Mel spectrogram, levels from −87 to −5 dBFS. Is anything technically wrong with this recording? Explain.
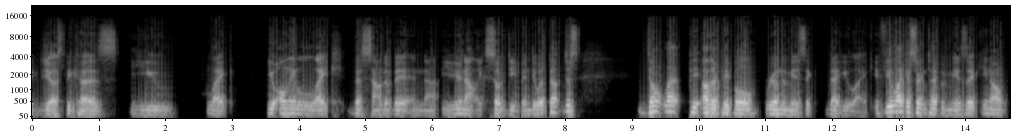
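Yes. Buffer tearing runs throughout the speech: writer and playback have slipped within the ring buffer, so each period carries a small slice of audio about 40 ms stale with hard joins, producing a robotic 46.9 Hz buzz under the voice that fits a 1024-sample buffer.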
